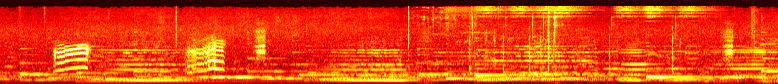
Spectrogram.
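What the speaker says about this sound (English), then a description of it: "I got some cats playing some harp for me" Palico cats in Monster Hunter World play a soft harp melody, with plucked tones and rising arpeggio runs over a steady sustained backing, accompanied by faint cat-like meows and light percussive clops throughout.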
